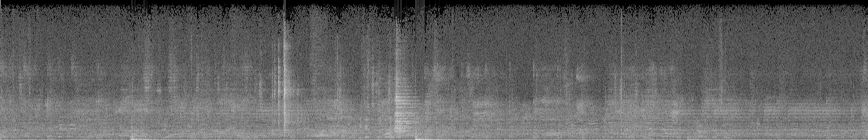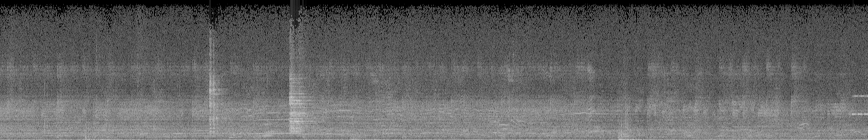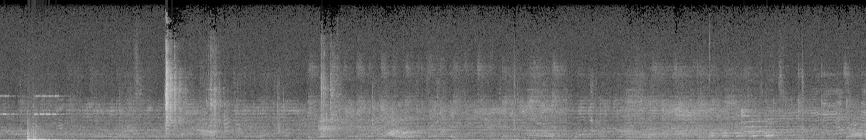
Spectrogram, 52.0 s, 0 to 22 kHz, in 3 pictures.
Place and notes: Hertzstraße, Linz, Austria - Keep fit class with tyre booms and heavyrock
Keep fit class for adults resounding between 2 concrete walls. The booming is a huge very heavy rubbertyre falling after it's been turned over.
Oberösterreich, Österreich, 8 September 2020, 19:00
